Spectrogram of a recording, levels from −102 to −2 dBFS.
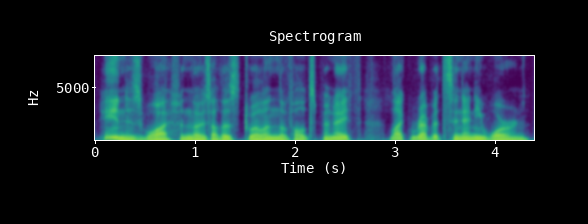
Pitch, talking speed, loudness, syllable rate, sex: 110 Hz, 230 wpm, -18 LUFS, 5.7 syllables/s, male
